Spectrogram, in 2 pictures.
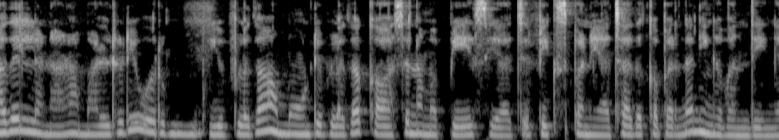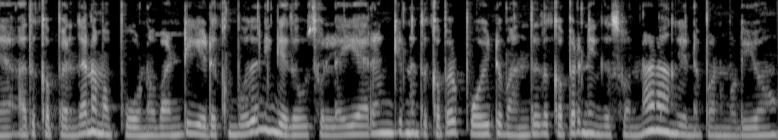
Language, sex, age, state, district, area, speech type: Tamil, female, 30-45, Tamil Nadu, Tiruppur, rural, spontaneous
